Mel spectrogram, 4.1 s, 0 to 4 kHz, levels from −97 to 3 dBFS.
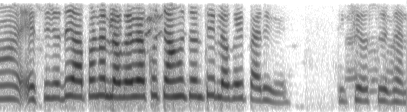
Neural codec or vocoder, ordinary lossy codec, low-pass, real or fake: none; none; 3.6 kHz; real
